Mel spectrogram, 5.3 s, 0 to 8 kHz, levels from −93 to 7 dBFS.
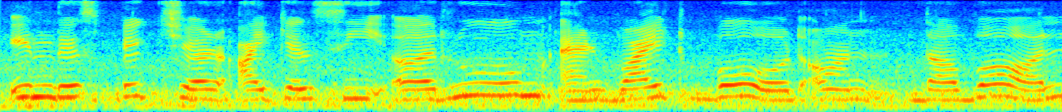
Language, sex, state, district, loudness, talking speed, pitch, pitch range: English, female, Punjab, Kapurthala, -15 LUFS, 160 wpm, 240 Hz, 225-295 Hz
